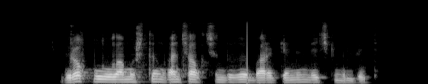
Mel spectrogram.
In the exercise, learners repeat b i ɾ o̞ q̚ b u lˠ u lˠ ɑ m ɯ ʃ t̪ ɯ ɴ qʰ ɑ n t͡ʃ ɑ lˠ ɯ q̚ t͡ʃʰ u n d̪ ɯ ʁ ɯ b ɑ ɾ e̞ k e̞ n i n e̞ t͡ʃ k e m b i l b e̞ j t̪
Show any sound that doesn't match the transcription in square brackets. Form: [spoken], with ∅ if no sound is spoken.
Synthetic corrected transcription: b i ɾ o̞ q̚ b u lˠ u lˠ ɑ m ɯ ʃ t̪ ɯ ɴ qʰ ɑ n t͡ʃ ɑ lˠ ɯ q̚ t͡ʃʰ [ɯ] n d̪ ɯ ʁ ɯ b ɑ ɾ e̞ k e̞ n i n e̞ t͡ʃ k [i] m b i l b e̞ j t̪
